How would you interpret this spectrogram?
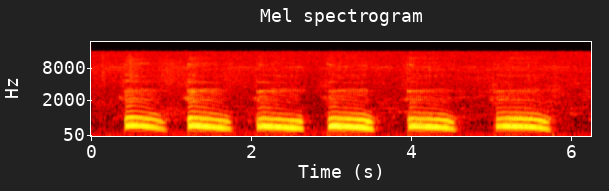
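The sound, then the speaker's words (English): Pigeons coo in six steady, evenly spaced calls, each a rounded, slightly falling tone. They sound fairly loud, with nothing else but a faint low hum underneath. “Oftentimes, pigeons would find their way up into the barnyard area.”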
